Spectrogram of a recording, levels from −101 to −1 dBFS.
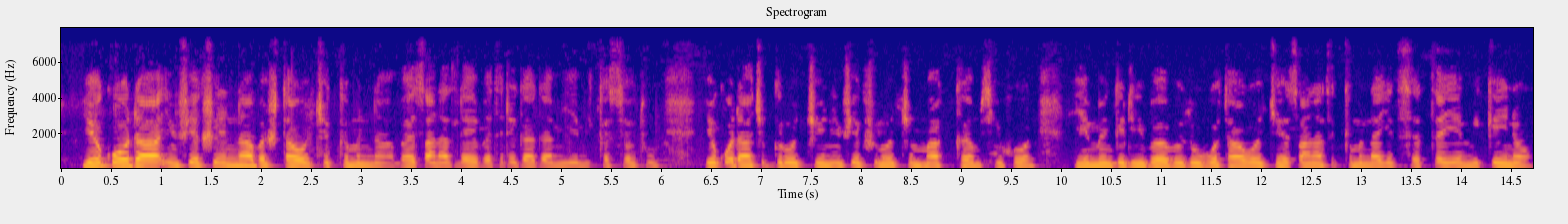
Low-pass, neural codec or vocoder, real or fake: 7.2 kHz; none; real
